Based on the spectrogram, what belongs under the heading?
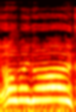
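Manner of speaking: high, loud fangirl squeal; starstruck squeal. Retold or imitated. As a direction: shriek like a starstruck fan. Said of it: "And I was like".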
